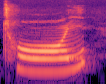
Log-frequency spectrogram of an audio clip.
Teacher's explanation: position for long or oi moving up and forward towards e the lips start open and rounded and change to neutral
